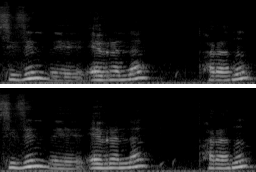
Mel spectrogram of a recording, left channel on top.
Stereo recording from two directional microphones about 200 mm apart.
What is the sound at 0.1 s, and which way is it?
A woman's voice, 45° right (ahead or behind).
